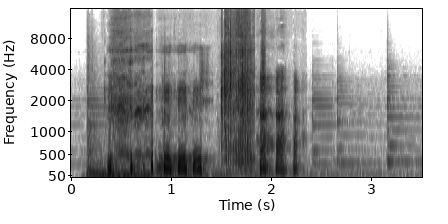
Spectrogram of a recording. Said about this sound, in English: The man shuffles his deck.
